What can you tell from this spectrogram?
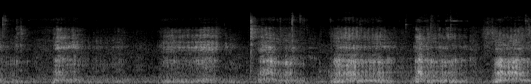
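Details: Norfolk Terrier growling while playing tug of war, rough rasping growls in bursts of about a second, repeated with short pauses between them.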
